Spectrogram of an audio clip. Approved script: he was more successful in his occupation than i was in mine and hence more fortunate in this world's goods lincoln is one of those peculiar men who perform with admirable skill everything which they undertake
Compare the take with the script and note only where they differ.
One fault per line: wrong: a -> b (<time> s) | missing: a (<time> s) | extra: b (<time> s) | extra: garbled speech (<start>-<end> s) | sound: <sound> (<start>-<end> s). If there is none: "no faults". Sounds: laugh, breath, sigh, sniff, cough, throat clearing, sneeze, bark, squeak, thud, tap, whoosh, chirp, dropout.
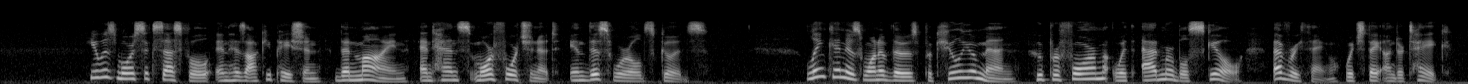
missing: i was in (3.6 s)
